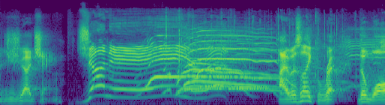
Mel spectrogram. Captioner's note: all cheering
